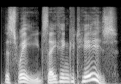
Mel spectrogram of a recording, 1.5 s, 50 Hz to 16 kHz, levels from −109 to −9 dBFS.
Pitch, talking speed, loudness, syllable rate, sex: 140 Hz, 235 wpm, -16 LUFS, 5.1 syllables/s, male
